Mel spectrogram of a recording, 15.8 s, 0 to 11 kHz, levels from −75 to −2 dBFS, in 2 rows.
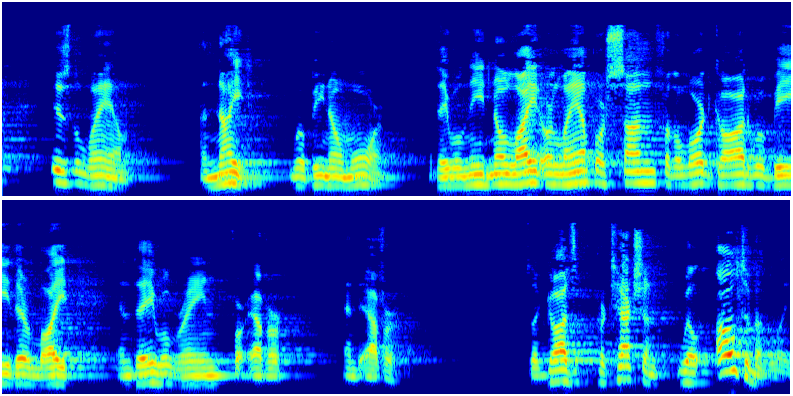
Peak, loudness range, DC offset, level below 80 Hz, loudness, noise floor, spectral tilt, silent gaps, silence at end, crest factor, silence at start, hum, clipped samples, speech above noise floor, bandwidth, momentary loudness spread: -6 dBFS; 7 LU; under 0.1%; -72 dBFS; -26 LUFS; -72 dBFS; -5 dB/octave; 12.88-12.96 s, 13.02-13.06 s; 0 s; 22 dB; 0 s; none; under 0.1%; 46 dB; 8 kHz; 16 LU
